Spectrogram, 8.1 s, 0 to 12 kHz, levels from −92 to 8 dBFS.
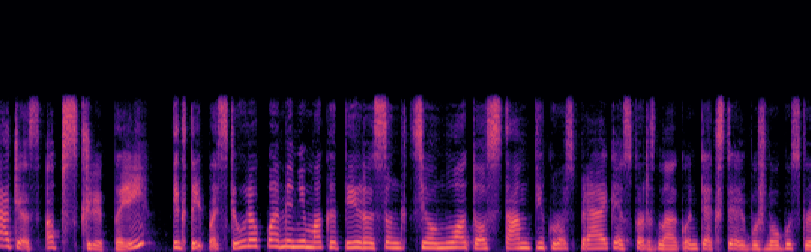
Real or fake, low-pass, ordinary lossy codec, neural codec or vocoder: fake; 7.2 kHz; MP3, 96 kbps; codec, 16 kHz, 1 kbps, FunCodec, trained on Chinese and English, 50 frames a second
